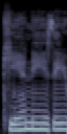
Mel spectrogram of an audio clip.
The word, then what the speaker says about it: Chianese: Gail Chianese rhymes with easy was pregnant.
